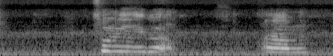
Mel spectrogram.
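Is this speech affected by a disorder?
Yes: cerebral palsy.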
